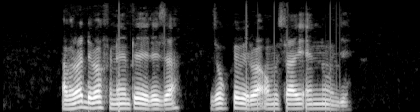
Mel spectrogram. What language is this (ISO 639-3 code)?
lug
